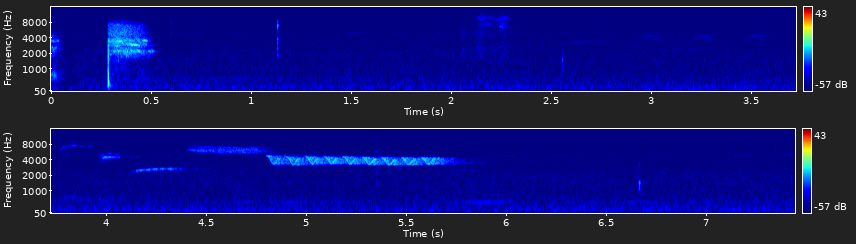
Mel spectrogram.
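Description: Small birds chirp and tweet in short bright calls with a longer trilling note, fairly faint over a quiet hiss, with a soft whisper-like breath near the start.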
